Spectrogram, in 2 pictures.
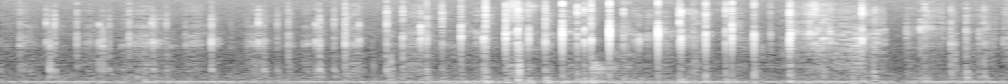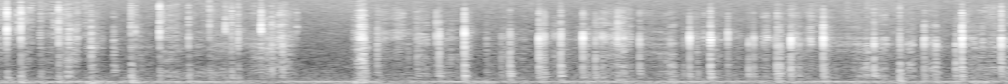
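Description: Long nails scratch and tap across the face and edges of a printed cardboard advent calendar. The result is a dense stream of dry, crisp clicks and scrapes with almost no ring, over a low steady hum.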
